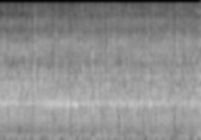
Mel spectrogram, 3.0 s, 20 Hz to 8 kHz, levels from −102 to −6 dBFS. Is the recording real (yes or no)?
no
